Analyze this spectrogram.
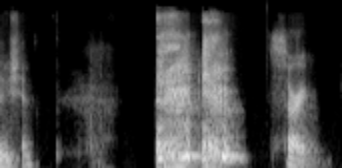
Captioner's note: coughs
